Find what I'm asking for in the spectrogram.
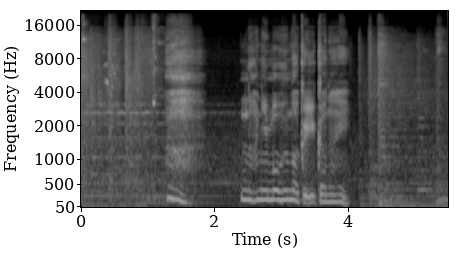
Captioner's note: sigh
